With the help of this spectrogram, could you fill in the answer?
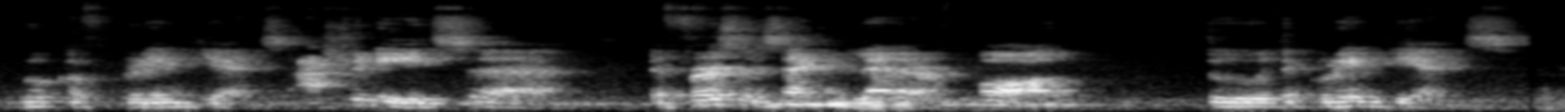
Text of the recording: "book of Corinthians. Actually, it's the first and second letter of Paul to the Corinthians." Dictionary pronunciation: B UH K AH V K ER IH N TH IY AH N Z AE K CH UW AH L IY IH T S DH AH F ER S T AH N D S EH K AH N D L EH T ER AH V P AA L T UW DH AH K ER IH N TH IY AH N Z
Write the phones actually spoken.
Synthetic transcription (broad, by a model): B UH K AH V K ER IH N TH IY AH N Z AE K CH UW AH L IY IH T S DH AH F ER S T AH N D S EH K AH N D L EH T ER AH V P AA L T UW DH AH K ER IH N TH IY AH N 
